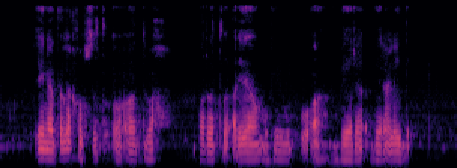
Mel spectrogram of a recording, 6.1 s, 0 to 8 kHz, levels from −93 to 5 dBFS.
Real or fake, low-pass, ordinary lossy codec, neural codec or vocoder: fake; 7.2 kHz; MP3, 64 kbps; codec, 16 kHz, 4 kbps, X-Codec, WavLM features, trained on Multilingual LibriSpeech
